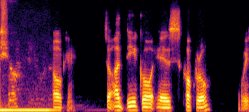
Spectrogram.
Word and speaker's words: الديك: Right, so we just said that on this side, we're going to drop the lam when we're pronouncing it. So how do you want to try again? الديك. Ad-dayku.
